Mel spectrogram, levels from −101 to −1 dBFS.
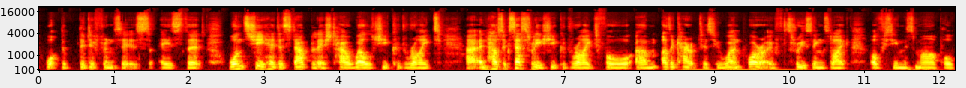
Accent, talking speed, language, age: British, 175 wpm, English, 30-49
